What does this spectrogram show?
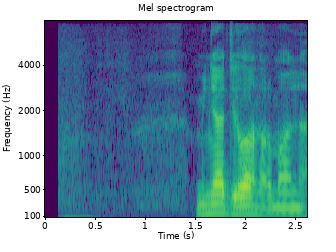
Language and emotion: Russian, neutral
